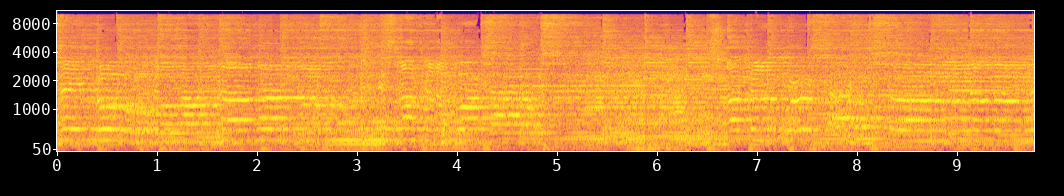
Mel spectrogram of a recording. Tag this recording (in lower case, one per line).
music
pop music
funk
